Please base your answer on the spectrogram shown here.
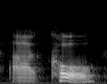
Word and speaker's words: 口: And then, of course, the pronunciation, kou, with the Moogle character, which I mentioned means third tone. So it's this kind of one here, so kou.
